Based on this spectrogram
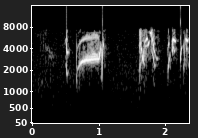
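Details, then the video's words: European goldfinch song: a clipped note, a long buzzy wheeze, then a burst of liquid twittering chirps, all high-pitched and clear. "صوت حسون"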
